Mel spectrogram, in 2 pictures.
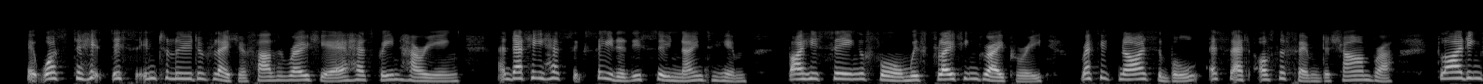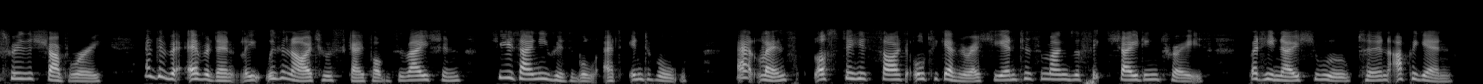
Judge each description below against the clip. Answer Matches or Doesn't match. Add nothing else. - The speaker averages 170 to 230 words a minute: Doesn't match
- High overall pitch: Matches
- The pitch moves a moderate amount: Doesn't match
